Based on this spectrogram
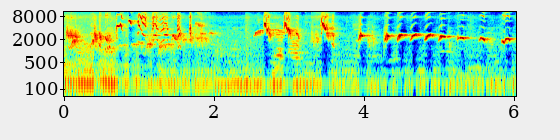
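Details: Over-excited greater green leafbird giving a dense burst of chattering, scratchy notes, then a string of clear whistled phrases repeated about twice a second, with a faint low hum underneath.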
